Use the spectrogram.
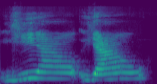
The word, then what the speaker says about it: Yao: The young man in this story was Pemba, a member of the Yao tribe.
